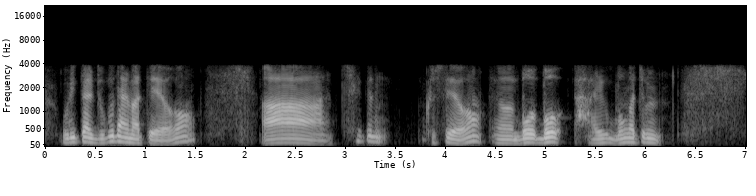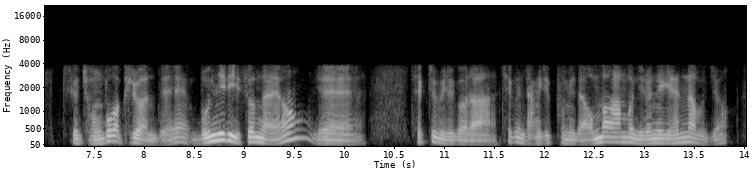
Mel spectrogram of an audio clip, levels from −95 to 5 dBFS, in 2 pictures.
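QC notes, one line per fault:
Throughout: G.729 codec damage, plainly audible across the speech. The voice has a slightly rough, synthetic edge, as if rebuilt from a vocal tract filter and pitch predictor fed by a sparse handful of pulses rather than passed through intact, which fits an 8 kbit/s G.729A coder. A spectrogram shows a hard ceiling at 4 kHz with nothing above, and buzzy, smeared harmonics below.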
